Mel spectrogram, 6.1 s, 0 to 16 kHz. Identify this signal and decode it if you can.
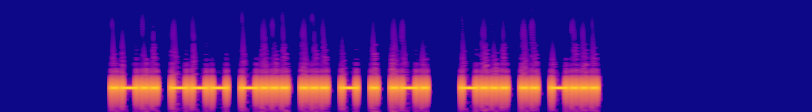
Morse code, heard as a keyed tone, about 32 wpm, 700 Hz. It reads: LOBSTER BIB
